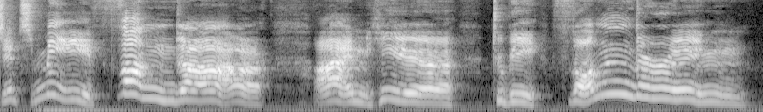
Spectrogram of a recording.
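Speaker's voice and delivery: huge, slow, booming shout; loud, drawn-out heroic roar; Thundar the Barbarian. Acted. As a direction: bellow like a cartoon barbarian hero. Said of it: "I don't know what his voice sounds like".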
